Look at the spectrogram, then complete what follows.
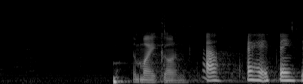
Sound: microphone rattling

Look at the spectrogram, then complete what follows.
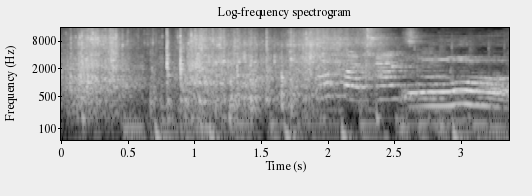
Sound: pieces dumping

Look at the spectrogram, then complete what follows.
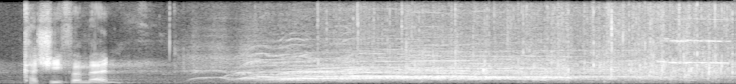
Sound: cheering

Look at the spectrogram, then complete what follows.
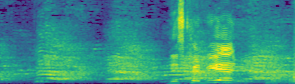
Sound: crowd

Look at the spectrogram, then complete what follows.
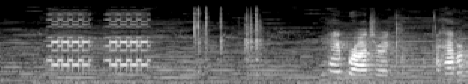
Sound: ringing

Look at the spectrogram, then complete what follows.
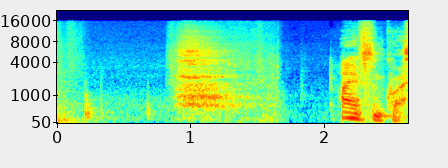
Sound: slam; sigh

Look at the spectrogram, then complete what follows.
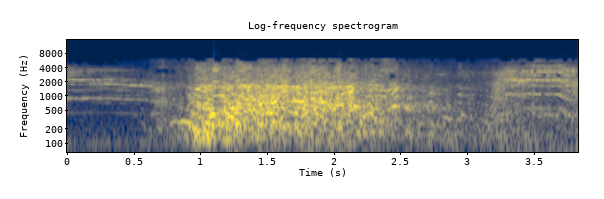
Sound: all: laughs

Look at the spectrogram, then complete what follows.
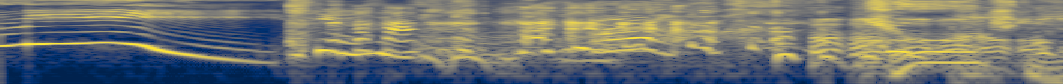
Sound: laughs

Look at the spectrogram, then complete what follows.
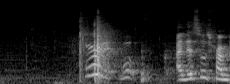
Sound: lipstick hitting table

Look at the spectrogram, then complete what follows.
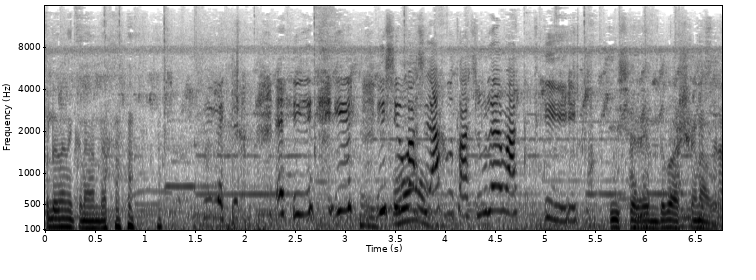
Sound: woman speaking Indonesian

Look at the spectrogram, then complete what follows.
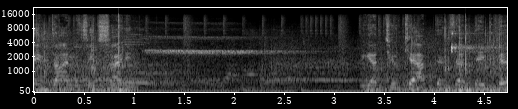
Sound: whistle blowing

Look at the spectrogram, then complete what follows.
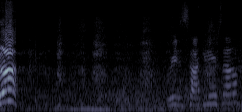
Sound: yelp

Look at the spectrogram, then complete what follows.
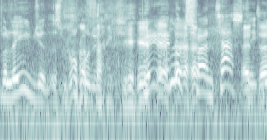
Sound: laughing

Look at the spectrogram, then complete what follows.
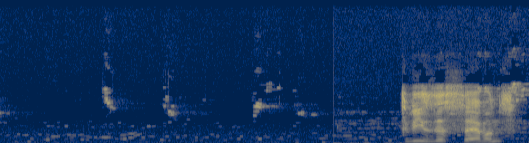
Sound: birds chirping

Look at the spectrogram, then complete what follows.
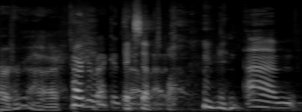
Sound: laughs

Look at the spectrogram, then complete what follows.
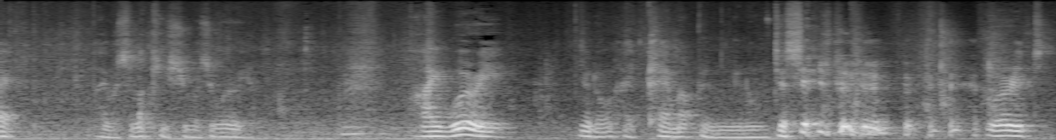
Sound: laughs

